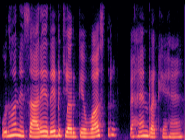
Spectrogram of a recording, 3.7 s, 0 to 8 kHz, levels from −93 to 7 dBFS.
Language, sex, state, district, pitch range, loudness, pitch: Hindi, female, Jharkhand, Garhwa, 220-270 Hz, -13 LUFS, 240 Hz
